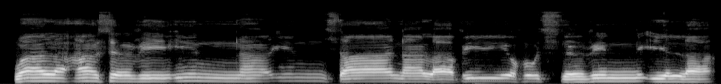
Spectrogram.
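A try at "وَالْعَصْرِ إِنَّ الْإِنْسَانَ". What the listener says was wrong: tahan dulu Prof, sebentar. Pada kalimat innal, lamnya tahan dulu. Wal asri innal, tahan di situ.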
